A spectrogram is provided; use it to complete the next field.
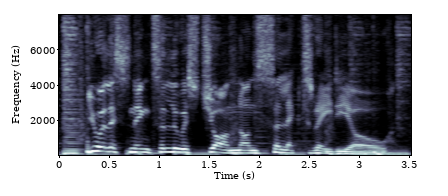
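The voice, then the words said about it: Put-on Welsh Valleys accent. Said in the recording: “It's got to be in a Welsh accent ... he's from the Valleys. And I'm not sure that's an accent I can do, but I'll give it a go.”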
